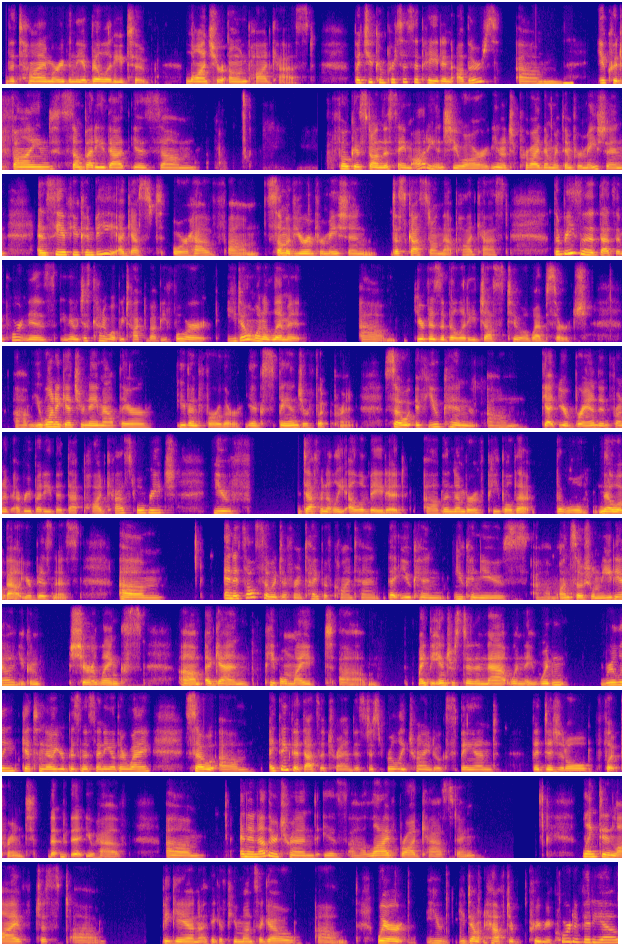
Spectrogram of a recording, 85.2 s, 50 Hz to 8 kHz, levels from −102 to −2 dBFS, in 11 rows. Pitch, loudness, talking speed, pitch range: 180 Hz, -21 LUFS, 160 wpm, 165-215 Hz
